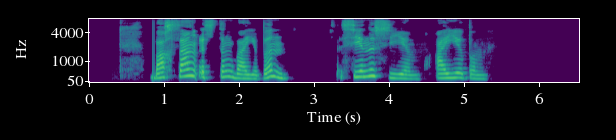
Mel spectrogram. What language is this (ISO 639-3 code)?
kaz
